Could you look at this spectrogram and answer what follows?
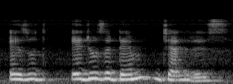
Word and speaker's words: ejusdem generis: देखिए, जब हम एजुडिज्म जेनरिस की बात करते हैं, इसको प्रोनाउंसिएशन भी ऐसे ही किया जाता है, एजुजिडेम जेनरिस।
